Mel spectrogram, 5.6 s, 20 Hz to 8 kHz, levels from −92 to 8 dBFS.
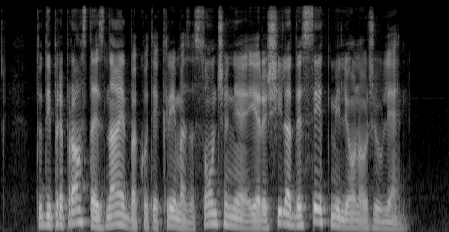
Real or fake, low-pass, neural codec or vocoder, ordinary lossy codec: real; 7.2 kHz; none; none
